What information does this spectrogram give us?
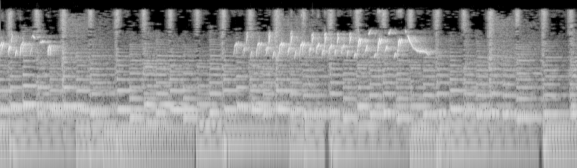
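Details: European goldfinch kept by hobbyists of a goldfinch association in Marrakech, Morocco, singing rapid twittering, tinkling phrases with quick slurred high notes over loud background music with steady piano-like chords.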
